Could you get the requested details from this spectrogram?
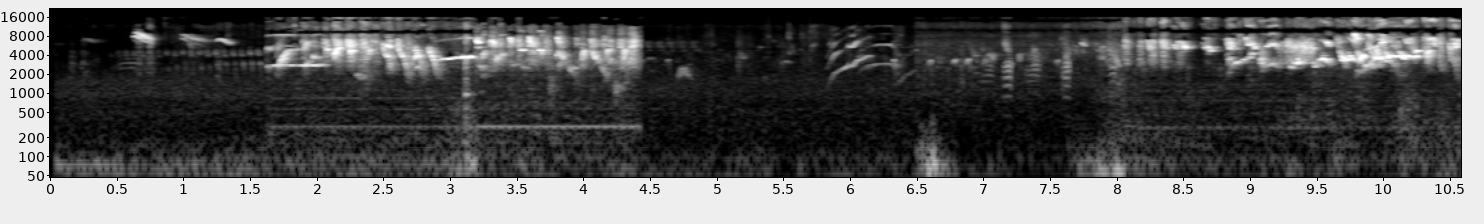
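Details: European goldfinch kept in an aviary, singing in bursts of bright, high twittering chirps and liquid trills, with a quieter gap midway and a faint steady low hum underneath.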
